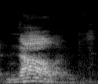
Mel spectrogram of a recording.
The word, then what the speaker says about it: New Orleans: You were filming down in New Orleans? – No, we were New Orleans? – Not. You're going to pronounce it, it's Nolens.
